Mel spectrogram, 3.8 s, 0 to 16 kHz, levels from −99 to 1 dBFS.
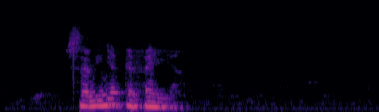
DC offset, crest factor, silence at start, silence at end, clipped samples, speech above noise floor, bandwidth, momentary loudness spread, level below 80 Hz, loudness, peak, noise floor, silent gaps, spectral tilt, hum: under 0.1%; 16 dB; 0.7 s; 1.95 s; under 0.1%; over 39 dB; 6.4 kHz; 11 LU; -84 dBFS; -53 LUFS; -40 dBFS; under -90 dBFS; none; -8 dB/octave; none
